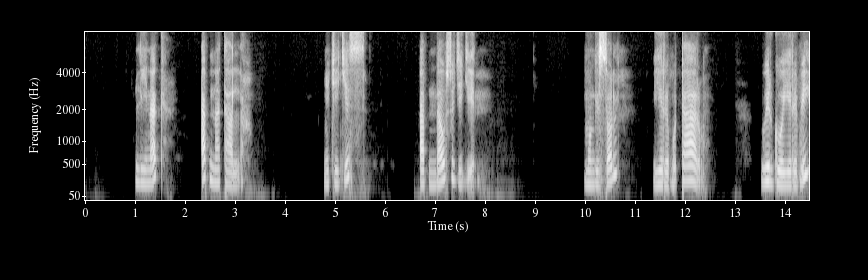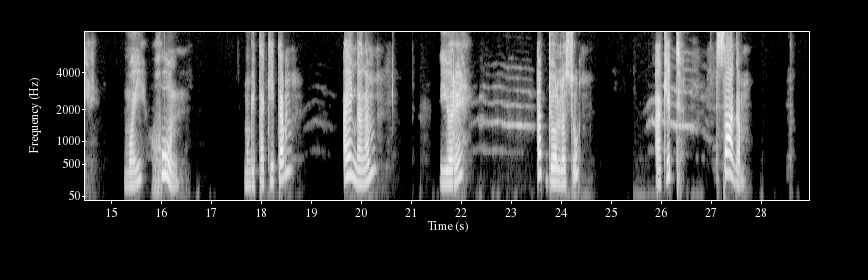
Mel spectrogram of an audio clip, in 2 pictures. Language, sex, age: Wolof, female, 18-24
